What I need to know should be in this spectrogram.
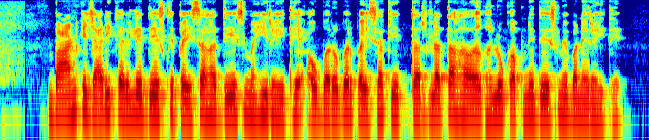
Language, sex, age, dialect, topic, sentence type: Chhattisgarhi, female, 31-35, Eastern, banking, statement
